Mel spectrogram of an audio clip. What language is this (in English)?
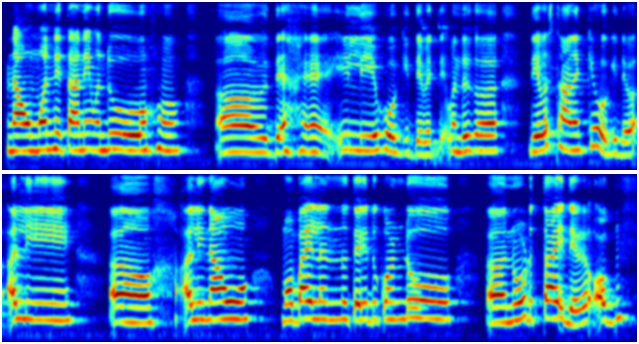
Kannada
